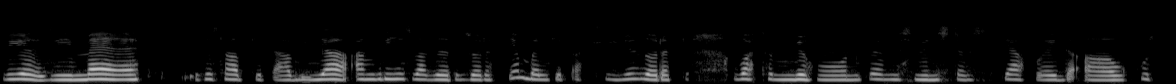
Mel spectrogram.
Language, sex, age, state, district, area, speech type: Kashmiri, female, 30-45, Jammu and Kashmir, Srinagar, urban, spontaneous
